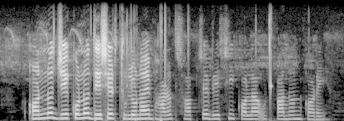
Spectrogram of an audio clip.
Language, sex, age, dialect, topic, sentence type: Bengali, female, 18-24, Northern/Varendri, agriculture, statement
